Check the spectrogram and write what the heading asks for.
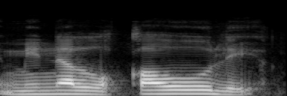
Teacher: قولین ہے، تھوڑا نرمی کے ساتھ آدھی الف کی مقدار کے برابر کھینچ کر پڑھیں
